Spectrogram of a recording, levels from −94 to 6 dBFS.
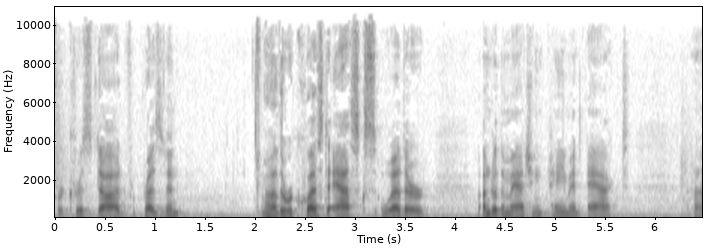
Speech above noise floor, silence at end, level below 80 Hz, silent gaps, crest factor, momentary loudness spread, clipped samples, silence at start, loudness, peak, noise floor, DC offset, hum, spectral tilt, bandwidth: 20 dB; 0 s; -60 dBFS; none; 24 dB; 16 LU; under 0.1%; 0 s; -39 LUFS; -16 dBFS; -59 dBFS; under 0.1%; none; -5 dB/octave; 11 kHz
